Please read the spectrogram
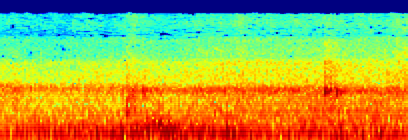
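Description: Steady rushing wind on the microphone over the low rumble of idling diesel semi trucks.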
